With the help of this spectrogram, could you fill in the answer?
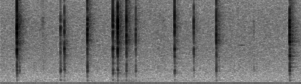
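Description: Long nails tap a small, round, silver-toned metal compact with a centre emblem, hollow and closed, held in both hands. About eleven sharp, bright clicks land at uneven intervals, each dying away almost instantly, over a faint steady low hum.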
